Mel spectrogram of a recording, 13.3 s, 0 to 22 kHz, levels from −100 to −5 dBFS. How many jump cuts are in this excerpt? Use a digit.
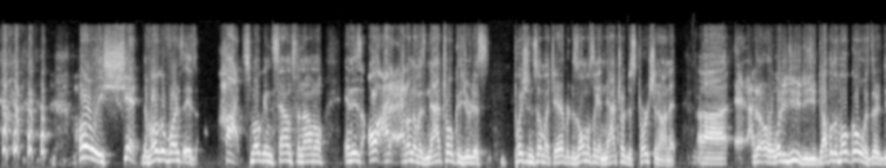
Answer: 1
